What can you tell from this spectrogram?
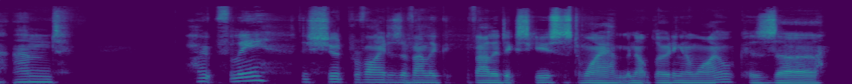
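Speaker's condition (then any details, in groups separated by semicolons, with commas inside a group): No condition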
